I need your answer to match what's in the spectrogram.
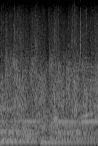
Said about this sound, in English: And would you clap your hands unto the Lord and praise him in advance? Come on, praise him. Don't look at me and clap your hands. Praise him.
